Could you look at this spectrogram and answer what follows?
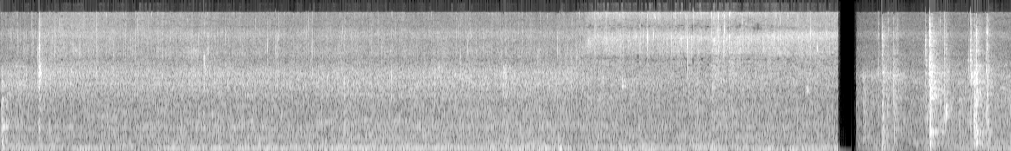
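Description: Fish goes into a simmering tamarind fish curry, a steady soft hiss of sizzling and bubbling that runs faint and even, then briefly cuts out before a few sharp clinks and splashes near the end.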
